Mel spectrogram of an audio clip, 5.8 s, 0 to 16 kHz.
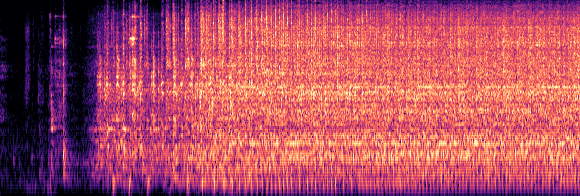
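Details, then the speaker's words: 1986 Craftsman single-stage snow blower after new #35 auger chain and drive belts, cover off: a couple of pulls, then catches and holds a steady, even roar with no knocking or slipping; running normally after repair. "all that really remains is to uh fire it up and see how our new chain is operating and make sure everything's good to go"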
